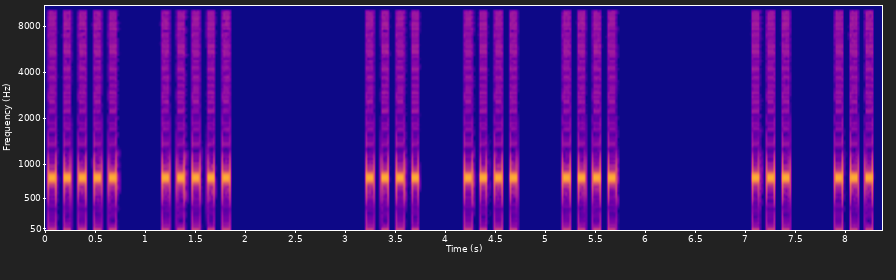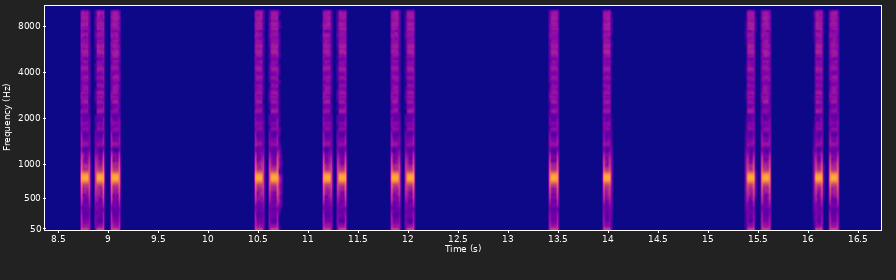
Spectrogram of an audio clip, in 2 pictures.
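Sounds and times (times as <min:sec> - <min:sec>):
morse code beeps: 0:00.1 - 0:01.9, 0:03.2 - 0:05.8, 0:07.1 - 0:09.2, 0:10.5 - 0:12.1, 0:15.4 - 0:16.3.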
